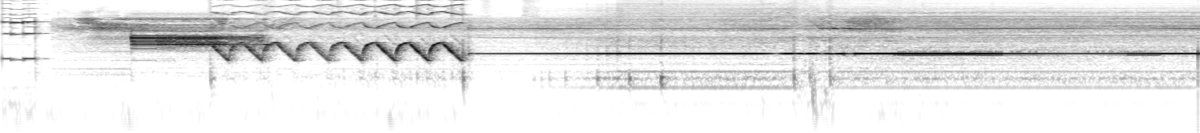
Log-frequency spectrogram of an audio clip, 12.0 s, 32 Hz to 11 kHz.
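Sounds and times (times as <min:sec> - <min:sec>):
falling siren-like sweeps: 0:00.1 - 0:06.0
steady high alarm tone: 0:00.1 - 0:12.0.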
